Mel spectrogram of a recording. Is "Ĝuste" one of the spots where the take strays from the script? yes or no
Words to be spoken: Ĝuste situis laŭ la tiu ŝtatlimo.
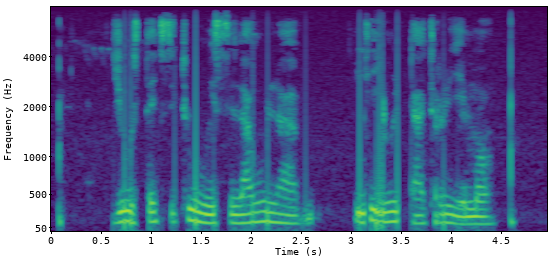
no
